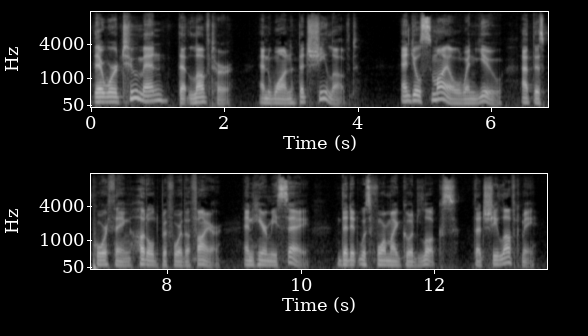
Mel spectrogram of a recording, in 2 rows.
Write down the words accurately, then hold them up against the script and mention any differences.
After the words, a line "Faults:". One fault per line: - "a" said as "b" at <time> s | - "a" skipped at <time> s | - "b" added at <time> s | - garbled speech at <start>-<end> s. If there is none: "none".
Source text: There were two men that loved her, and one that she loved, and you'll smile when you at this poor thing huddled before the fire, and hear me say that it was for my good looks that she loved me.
There were two men that loved her, and one that she loved, and you'll smile when you at this poor thing huddled before the fire, and hear me say that it was for my good looks that she loved me.
Faults:
none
